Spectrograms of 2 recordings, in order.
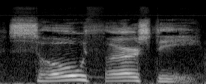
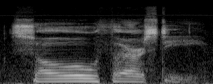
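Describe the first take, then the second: First: Murmured. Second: Very slow, lower hungry vampire whisper. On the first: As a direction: draw it out like a starving vampire. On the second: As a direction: breathe it out at her throat. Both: A narrator's reading. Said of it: "he murmured".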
